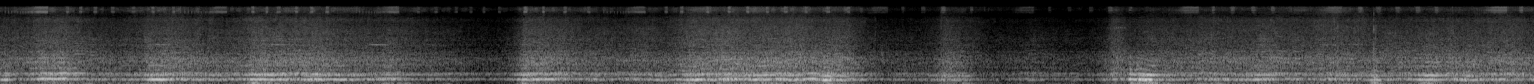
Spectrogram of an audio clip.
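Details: Honey bees swarming as they are hived, a steady layered hum throughout with rhythmic swells and short dips in loudness.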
